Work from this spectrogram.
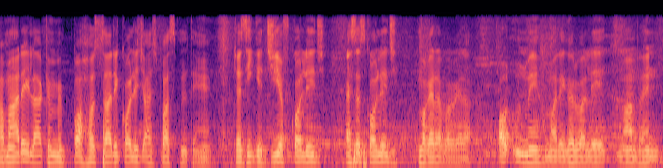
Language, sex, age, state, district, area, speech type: Urdu, male, 18-30, Uttar Pradesh, Shahjahanpur, urban, spontaneous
